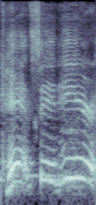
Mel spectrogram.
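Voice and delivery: high-pitched mocking "can't sit here"; mimicked movie refusal. Storyteller mocks the bus seat snub from Forrest Gump, high mimicry. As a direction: pitch it high, as if turning someone away. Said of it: "like I was Forrest Gump".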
